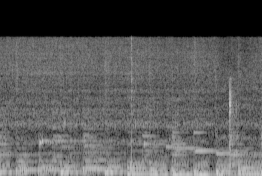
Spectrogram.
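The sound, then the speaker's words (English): Vegetables, onions and chopped garlic sweat in a soup pot with a gentle, steady sizzle and soft crackle that holds evenly throughout, with no talking. “So just gonna let all these vegetables here just sweat down nice and gently just until the onions are translucent.”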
